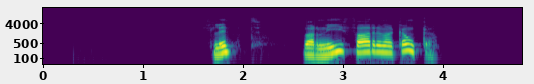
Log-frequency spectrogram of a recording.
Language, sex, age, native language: Icelandic, male, 20-29, Icelandic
